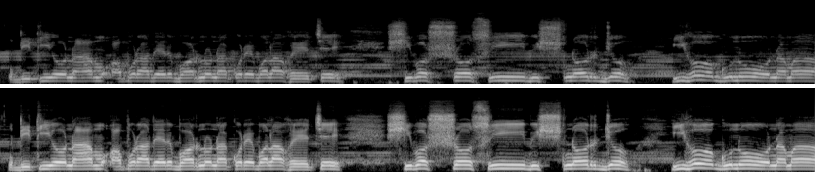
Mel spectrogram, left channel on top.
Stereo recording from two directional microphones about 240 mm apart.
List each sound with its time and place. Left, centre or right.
0.2 s speech: right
